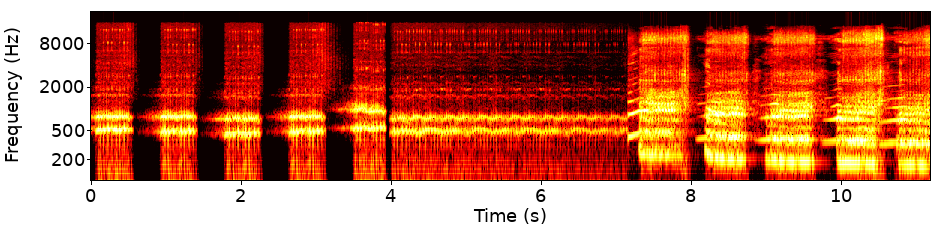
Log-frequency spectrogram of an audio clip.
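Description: Cartoon creatures sing short, bouncy musical phrases in quick bursts.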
